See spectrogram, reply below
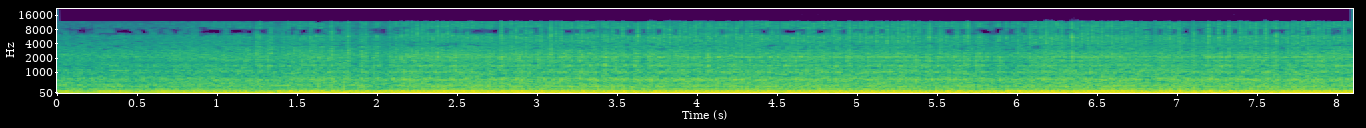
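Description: Engine idles unevenly with a lumpy, irregular low beat and wavering speed instead of a steady even run; rough idle, cause unclear.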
